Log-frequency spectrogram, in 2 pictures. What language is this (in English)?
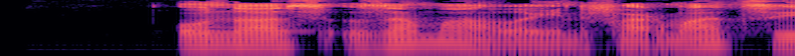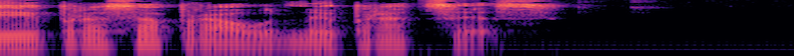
Belarusian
